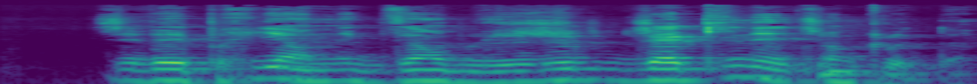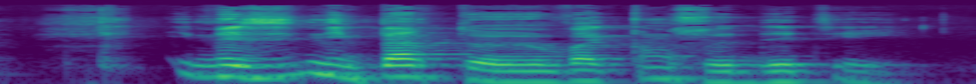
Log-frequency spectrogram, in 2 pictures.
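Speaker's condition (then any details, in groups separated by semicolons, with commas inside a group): Primary progressive multiple sclerosis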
